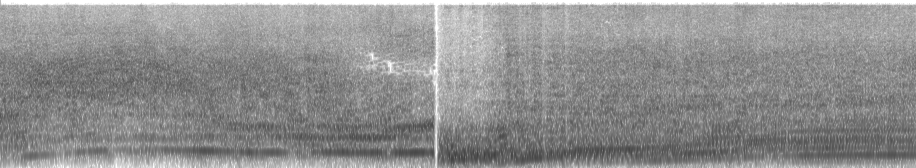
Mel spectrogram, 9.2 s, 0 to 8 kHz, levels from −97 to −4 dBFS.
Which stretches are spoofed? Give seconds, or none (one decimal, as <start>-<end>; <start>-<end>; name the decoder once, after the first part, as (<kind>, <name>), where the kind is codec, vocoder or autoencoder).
1.1-3.5 (codec, DAC); 6.3-7.8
